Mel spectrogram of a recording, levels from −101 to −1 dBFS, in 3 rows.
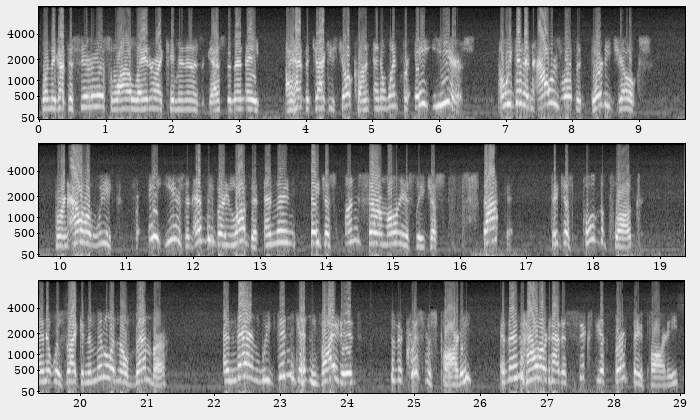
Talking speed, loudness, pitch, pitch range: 185 wpm, -14 LUFS, 245 Hz, 205-295 Hz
